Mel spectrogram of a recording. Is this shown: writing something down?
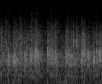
no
